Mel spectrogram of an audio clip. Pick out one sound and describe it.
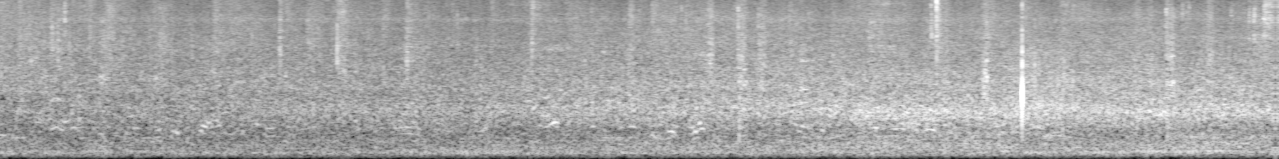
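Leaves and branches rustle as a monkey climbs in a tree.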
